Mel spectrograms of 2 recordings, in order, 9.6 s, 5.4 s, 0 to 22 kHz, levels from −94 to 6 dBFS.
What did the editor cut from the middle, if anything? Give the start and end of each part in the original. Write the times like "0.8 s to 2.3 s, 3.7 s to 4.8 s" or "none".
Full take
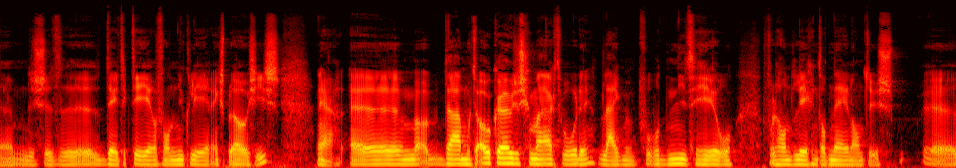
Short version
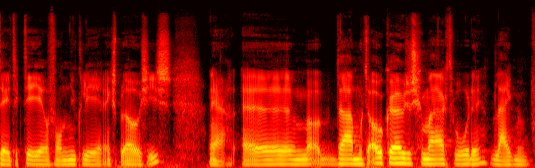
none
